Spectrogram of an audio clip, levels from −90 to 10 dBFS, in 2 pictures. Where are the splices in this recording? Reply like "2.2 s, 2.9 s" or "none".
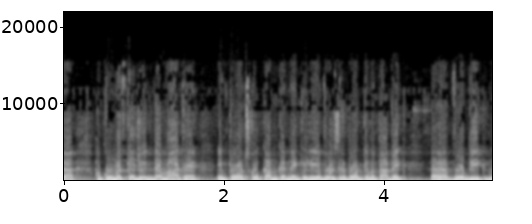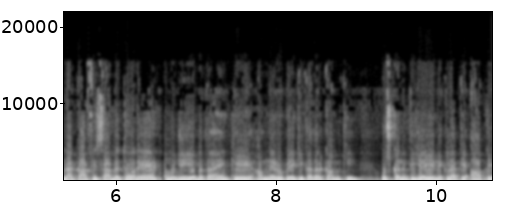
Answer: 6.6 s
